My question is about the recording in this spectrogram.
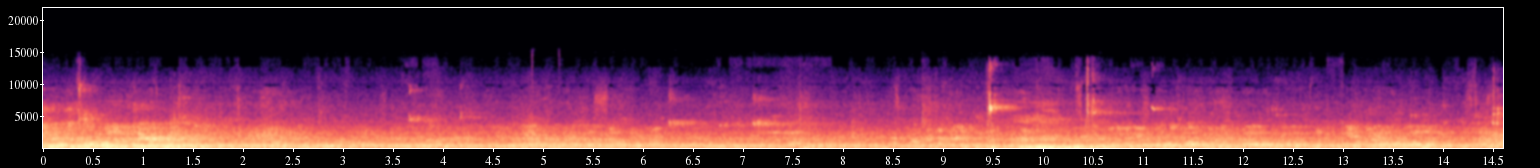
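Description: Basketball bounced on a hardwood court a few times, clustered about two-thirds of the way through, as a player readies a free throw. Under it is a steady murmur of the arena crowd.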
